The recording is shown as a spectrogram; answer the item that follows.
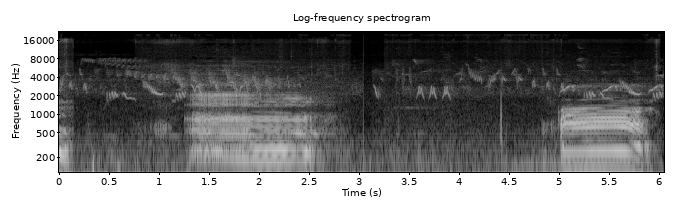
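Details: Dozens of cattle grazing and playing across wide rice fields on an afternoon: two long harmonic moos, the first lasting about a second, with twittering birds in the trees behind.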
